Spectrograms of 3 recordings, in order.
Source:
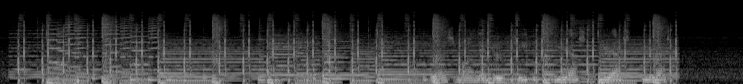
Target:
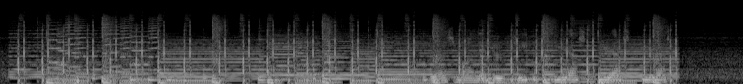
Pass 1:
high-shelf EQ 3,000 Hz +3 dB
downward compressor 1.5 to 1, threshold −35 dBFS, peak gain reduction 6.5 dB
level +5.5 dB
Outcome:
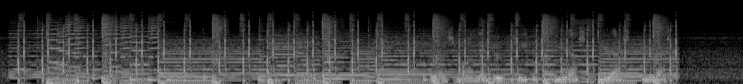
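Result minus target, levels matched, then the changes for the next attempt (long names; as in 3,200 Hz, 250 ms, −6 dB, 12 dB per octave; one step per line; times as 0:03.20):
8,000 Hz band +5.5 dB
change: high-shelf EQ 3,000 Hz −4 dB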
